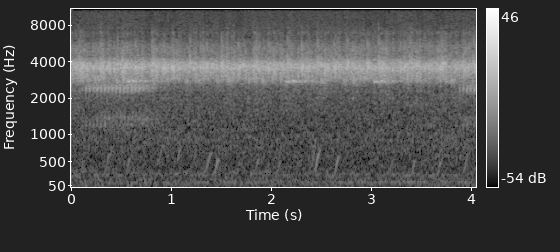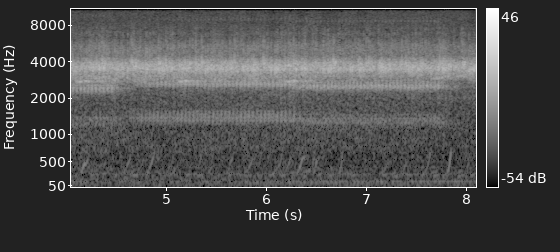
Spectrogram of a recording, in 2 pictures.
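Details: Night chorus of tree frogs in North Carolina backwoods: constant high-pitched shrilling, overlaid by lower buzzing trills lasting one to three seconds, with a faint low hum underneath.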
